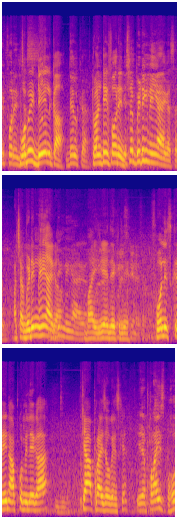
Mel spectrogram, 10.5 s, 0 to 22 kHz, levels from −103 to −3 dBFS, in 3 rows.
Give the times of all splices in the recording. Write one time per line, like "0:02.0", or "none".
none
